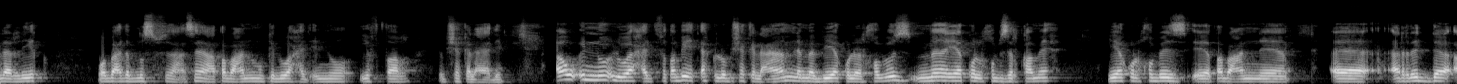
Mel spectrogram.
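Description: A noise suppressor applied to music or sounds runs throughout, treating steady parts of the sound as noise and pulling them down by about 5 dB at a time. Level pumps and tails thin, seen as a wavering envelope and patchy, flickering harmonics on a spectrogram.

Sound is cut by the noise suppressor at 0.46–0.71 s, 3.73–3.88 s, 10.5–10.99 s and 12.91–13.31 s, with drops of about 12, 10, 12 and 11 dB. Each appears as a sudden dip in the waveform and a faded band across the spectrogram.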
